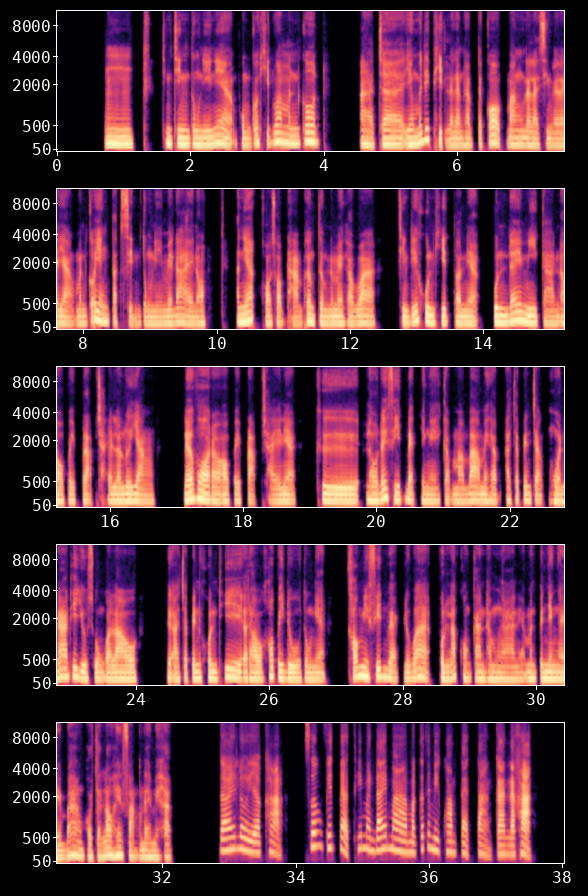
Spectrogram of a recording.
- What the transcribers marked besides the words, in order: other background noise; "ฟีดแบ็ก" said as "ฟีดแว็ก"
- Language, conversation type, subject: Thai, advice, จะทำอย่างไรให้คนในองค์กรเห็นความสำเร็จและผลงานของฉันมากขึ้น?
